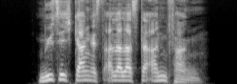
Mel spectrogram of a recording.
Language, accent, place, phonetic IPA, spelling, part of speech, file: German, Germany, Berlin, [ˈmyːsɪçˌɡaŋ ɪst ˈalɐ ˈlastɐ ˈanˌfaŋ], Müßiggang ist aller Laster Anfang, proverb, De-Müßiggang ist aller Laster Anfang.ogg
- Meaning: idle hands are the devil's workshop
